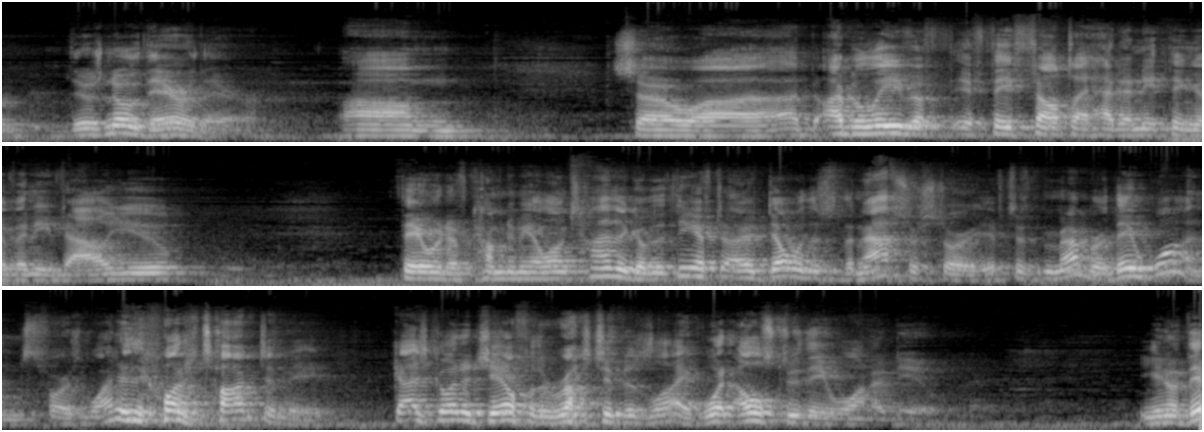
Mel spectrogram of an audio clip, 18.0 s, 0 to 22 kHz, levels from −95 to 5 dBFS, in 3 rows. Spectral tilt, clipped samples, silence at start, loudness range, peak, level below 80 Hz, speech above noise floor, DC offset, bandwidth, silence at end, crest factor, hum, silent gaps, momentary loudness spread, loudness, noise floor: -4.5 dB/octave; under 0.1%; 0 s; 4 LU; -2 dBFS; -58 dBFS; 31 dB; under 0.1%; 13.5 kHz; 0 s; 22 dB; none; none; 14 LU; -24 LUFS; -54 dBFS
